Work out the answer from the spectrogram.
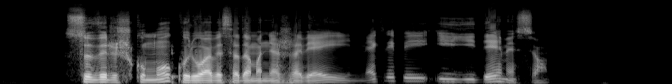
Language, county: Lithuanian, Panevėžys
